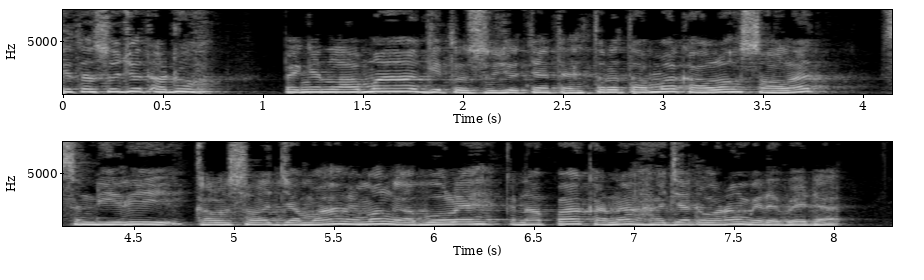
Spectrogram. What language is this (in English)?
Indonesian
